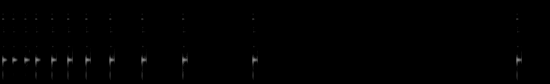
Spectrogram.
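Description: Online spinner wheel's tick sound effect as the wheel slows to a stop: short, beep-like ticks, about seven a second at first, spacing out steadily until they die away about two and a half seconds in, then one last tick about five seconds in.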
